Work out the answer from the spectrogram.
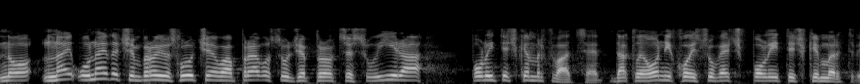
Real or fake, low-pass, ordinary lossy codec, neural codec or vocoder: fake; 5.4 kHz; none; codec, 16 kHz, 2 kbps, X-Codec, HuBERT features, trained on LibriSpeech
